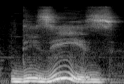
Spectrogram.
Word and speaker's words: disease: يعني كلمة زي دي بقول disease. disease كلها زيز زيز.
